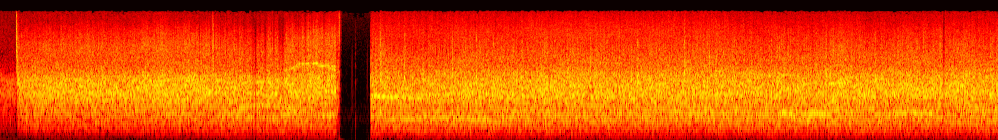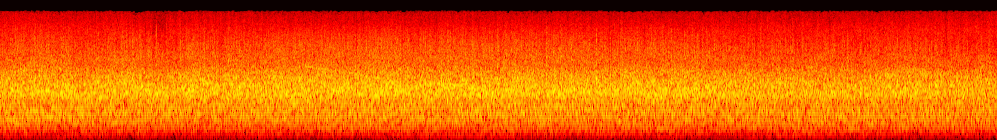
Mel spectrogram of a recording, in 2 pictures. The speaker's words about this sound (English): He's leaving now. Going at the door into the cloakroom, and the assembled members of the two houses of Congress remain standing, applauding as he leaves.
